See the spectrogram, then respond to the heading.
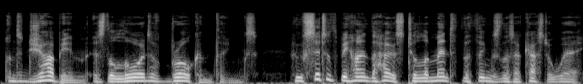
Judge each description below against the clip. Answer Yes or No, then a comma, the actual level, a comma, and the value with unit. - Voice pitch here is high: No, low, 135 Hz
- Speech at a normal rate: No, fast, 215 wpm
